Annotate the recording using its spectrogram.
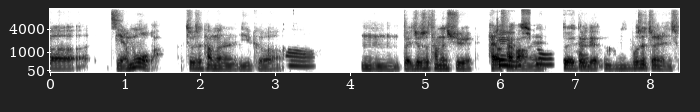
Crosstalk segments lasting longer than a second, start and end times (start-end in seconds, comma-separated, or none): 5.9-7.4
